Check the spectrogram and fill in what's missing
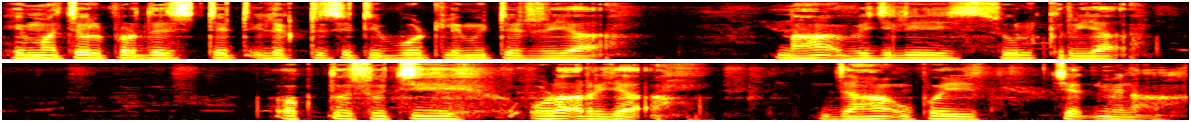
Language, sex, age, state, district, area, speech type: Santali, male, 18-30, West Bengal, Dakshin Dinajpur, rural, read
